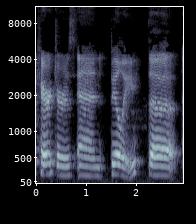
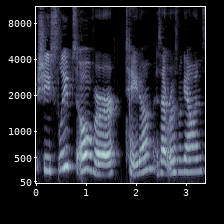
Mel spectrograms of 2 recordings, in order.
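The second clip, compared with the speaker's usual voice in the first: ordinary talk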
